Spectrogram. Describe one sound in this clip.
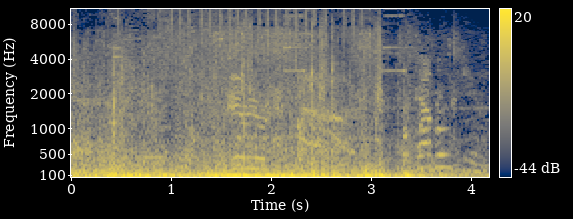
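An electric beam weapon crackles and buzzes loudly.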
